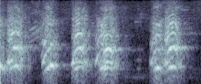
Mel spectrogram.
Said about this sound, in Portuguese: Meu cachorro escapou, bem. Por isso que eu tô gritando aqui.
